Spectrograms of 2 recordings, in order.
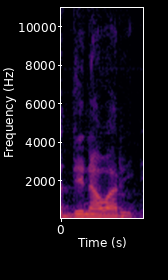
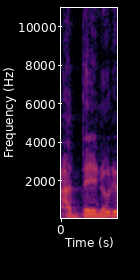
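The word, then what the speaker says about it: الدينوري: Al-Imam Wasyasih bin Qutaibah Ad-Dinawari. Jangan Ad-Dainuri bacanya, Dinawari. Jangan Ad-Dainuri, enggak ada kota Dainur, ada Dinawar.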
